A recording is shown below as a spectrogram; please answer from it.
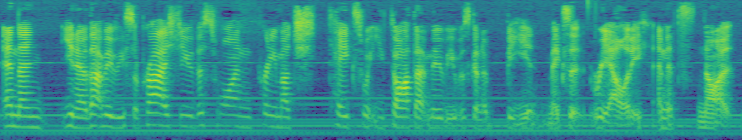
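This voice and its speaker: A woman's voice: lowish voice, normal speed, vocal fry, few pauses, lo-fi sound, over music. A woman co-hosting a podcast, giving her take on a movie in an informal, offhand way. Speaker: podcast co-host. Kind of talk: casual movie review chat.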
